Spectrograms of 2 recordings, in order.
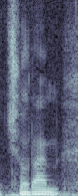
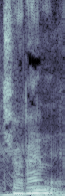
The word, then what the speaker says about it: Cioran: Bueno, yo una vez hablé con una romana y dijo Cioran. – Cioran, vale, me quedo con la pronunciación.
